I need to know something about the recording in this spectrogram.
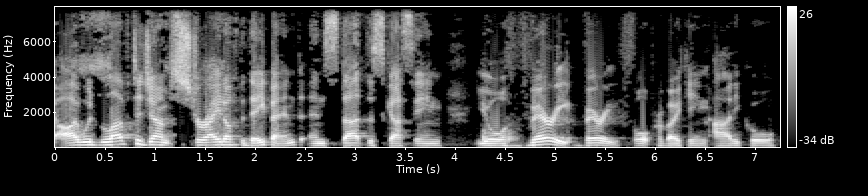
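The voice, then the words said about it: Strong broad Australian accent. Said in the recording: “your accent kills me ... You sound like you're fucking... The Matters Bogan ... That's why my accent is so strong”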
